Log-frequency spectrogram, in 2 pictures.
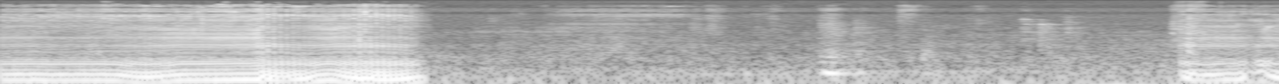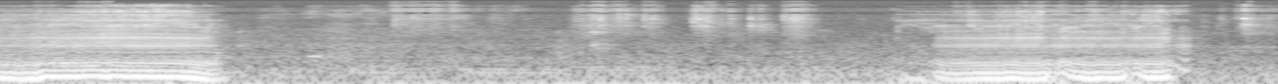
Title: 療癒的打呼聲❤️ snore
